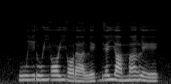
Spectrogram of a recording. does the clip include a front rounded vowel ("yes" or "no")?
no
